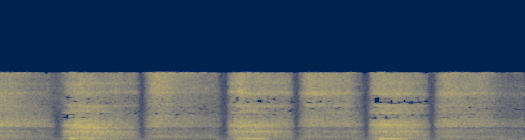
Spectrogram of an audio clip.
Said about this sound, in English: Oh my God. I'm like an animal, panting.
